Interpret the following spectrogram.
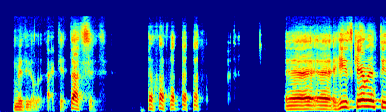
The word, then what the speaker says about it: Mendiola: Diego, can I hear the pronunciation? Mendiola, okay, that's it.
